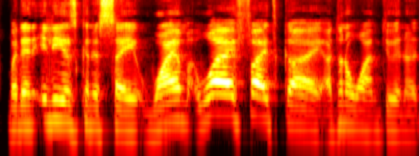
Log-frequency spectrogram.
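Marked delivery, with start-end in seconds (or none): 1.0-2.4 slow, louder put-on foreign accent; half-hearted foreign accent, drawn out and raised; Ilya, accented. Streamer imitating a fighter refusing a match, in a put-on accent. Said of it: "doing that accent".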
